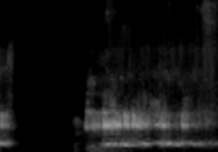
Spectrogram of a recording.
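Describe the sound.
A voice imitates sheep bleating: one short bleat, a brief pause, then a long, wavering, nasal bleat that holds steady and fades slightly at the end.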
